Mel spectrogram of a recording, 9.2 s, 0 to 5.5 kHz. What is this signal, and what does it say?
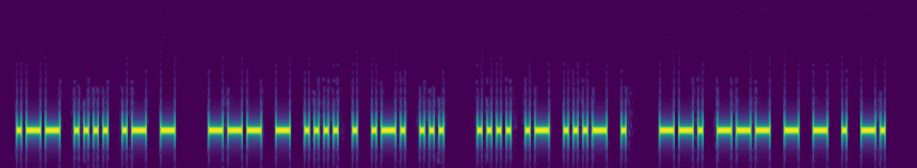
Morse code, heard as a keyed tone, about 25 wpm, 600 Hz. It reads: WHAT OTHERS HAVE GOTTEN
